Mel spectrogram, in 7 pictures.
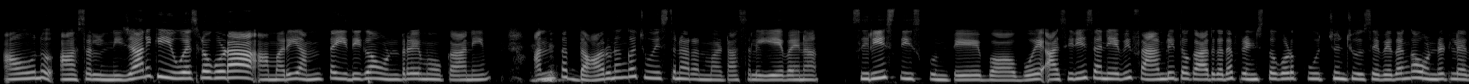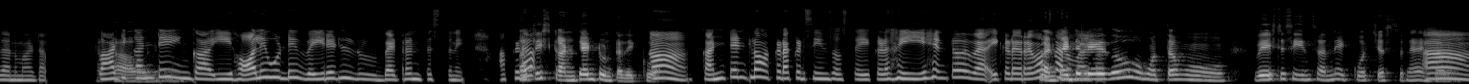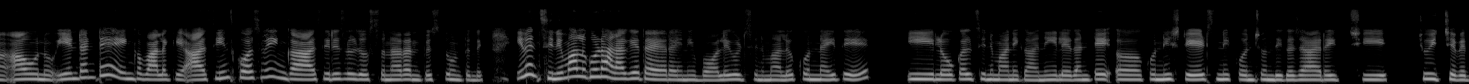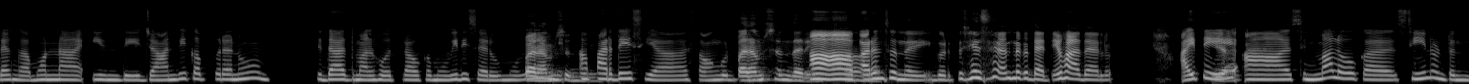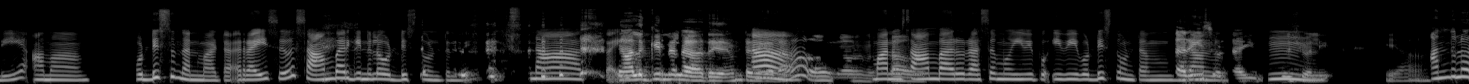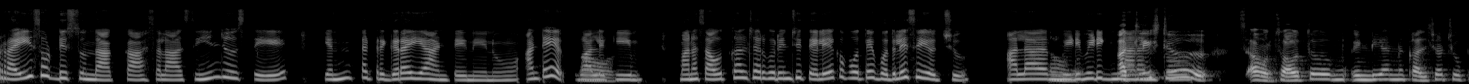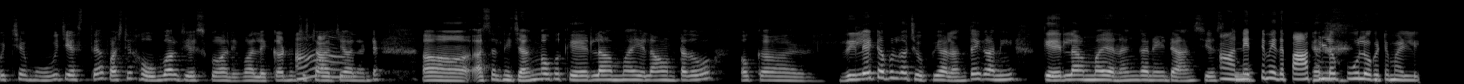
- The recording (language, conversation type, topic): Telugu, podcast, స్థానిక సినిమా మరియు బోలీవుడ్ సినిమాల వల్ల సమాజంపై పడుతున్న ప్రభావం ఎలా మారుతోందని మీకు అనిపిస్తుంది?
- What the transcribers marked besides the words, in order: other noise; in English: "సిరీస్"; in English: "సిరీస్"; in English: "ఫ్యామిలీతో"; in English: "ఫ్రెండ్స్‌తో"; in English: "హాలీవుడ్"; in English: "బెటర్"; in English: "అట్లీస్ట్ కంటెంట్"; in English: "కంటెంట్‌లో"; in English: "సీన్స్"; in English: "రివర్స్"; in English: "కంటెంట్"; in English: "వేస్ట్ సీన్స్"; in English: "సీన్స్"; in English: "ఈవెన్"; in English: "బాలీవుడ్"; in English: "లోకల్ సినిమాని"; in English: "స్టేట్స్‌ని"; in English: "మూవీ"; in English: "సాంగ్"; other background noise; in English: "సీన్"; laugh; in English: "రైస్"; in English: "కర్రీస్"; in English: "యూజువల్లీ"; in English: "రైస్"; in English: "సీన్"; in English: "ట్రిగ్గర్"; in English: "సౌత్ కల్చర్"; in English: "అట్లీస్ట్ సౌ సౌత్ ఇండియన్ కల్చర్"; in English: "మూవీ"; in English: "ఫస్ట్ హోమ్ వర్క్"; in English: "స్టార్ట్"; in English: "రిలేటబుల్‌గా"; in English: "డాన్స్"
